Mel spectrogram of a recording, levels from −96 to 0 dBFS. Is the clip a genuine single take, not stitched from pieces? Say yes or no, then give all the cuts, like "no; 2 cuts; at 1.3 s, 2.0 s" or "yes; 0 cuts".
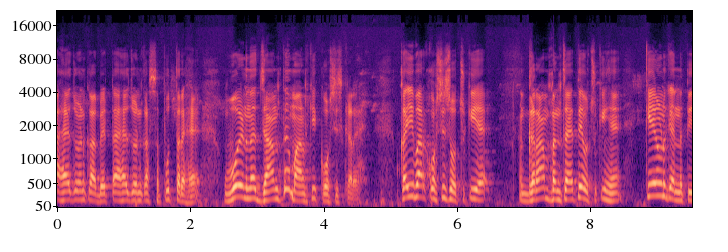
yes; 0 cuts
